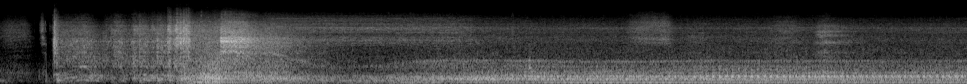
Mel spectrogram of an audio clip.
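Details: Early 2.5 Porsche Boxster 986 first start after replacing a failed air oil separator that put oil through everything: short crank, quick catch, flare of revs, then steady even idle; starts and runs normally.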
